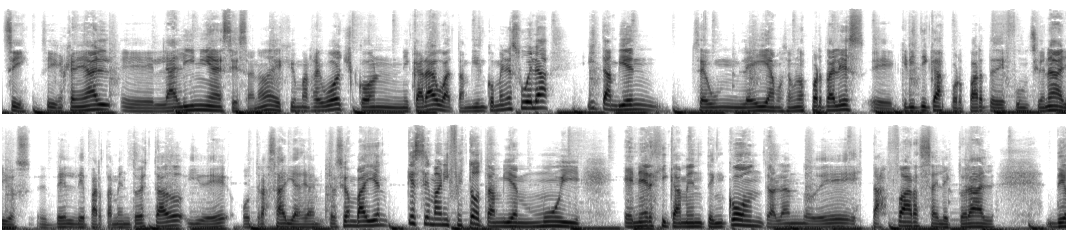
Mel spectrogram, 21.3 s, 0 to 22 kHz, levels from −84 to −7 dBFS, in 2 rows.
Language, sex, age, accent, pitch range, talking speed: Spanish, male, 20-39, Argentinian, 115-150 Hz, 165 wpm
